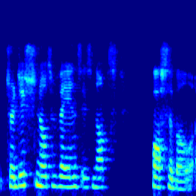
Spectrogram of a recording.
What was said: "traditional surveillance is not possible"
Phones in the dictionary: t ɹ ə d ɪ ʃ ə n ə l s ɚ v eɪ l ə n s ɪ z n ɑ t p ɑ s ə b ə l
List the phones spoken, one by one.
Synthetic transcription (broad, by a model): t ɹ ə d ɪ ʃ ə n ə l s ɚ v eɪ ə n s ɪ z n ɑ t p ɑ s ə b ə l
